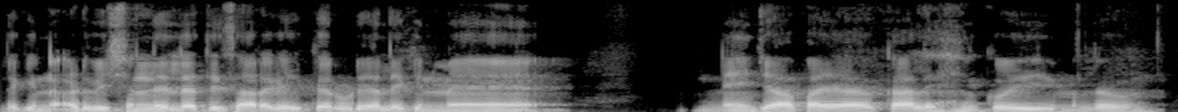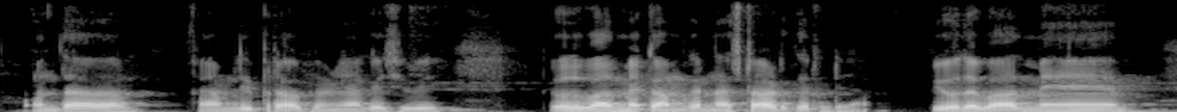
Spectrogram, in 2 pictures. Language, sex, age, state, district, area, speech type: Dogri, male, 18-30, Jammu and Kashmir, Reasi, urban, spontaneous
